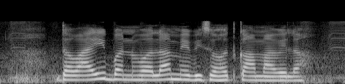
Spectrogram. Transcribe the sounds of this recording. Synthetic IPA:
d̪əʋaːibənʋalamẽbʱisəɦət̪kaːmaːʋela

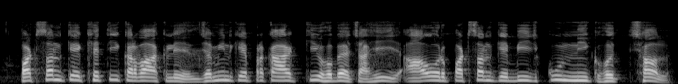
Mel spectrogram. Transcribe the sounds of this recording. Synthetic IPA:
pəʈʰsənkekʰet̪ikəɾbakleld͡ʒəminkepɾəkaɾkiɦobɛt͡ʃaɦiaɔːɾpəʈʰsənkebit͡ʃkunːikɦot̪̚t͡ʃʰəl

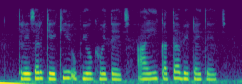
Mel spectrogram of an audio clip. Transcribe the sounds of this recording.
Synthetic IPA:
t̪ʰɾesəɾkekiṵpjoːɡɦojt̪əjt͡ʃʰã̰ikət̪ːabʱeʈəjt̪əjt͡ʃʰ

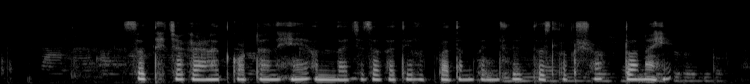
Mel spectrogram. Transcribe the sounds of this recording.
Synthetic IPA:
səd̪ʱjat͡ɕjakaɾɳat̪kɔʈənheənd̪at͡ɕed͡zəɡat̪iːlut̪̚pad̪ənpəɲt͡ɕʋid̪əsləkʂaʈənaɦe

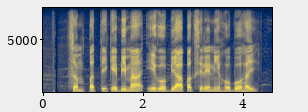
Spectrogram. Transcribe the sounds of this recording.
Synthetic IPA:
səmpət̪ːikebimaeːɡobjaːpəksɾeːniɦoːboɦəi

